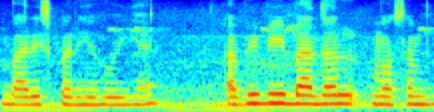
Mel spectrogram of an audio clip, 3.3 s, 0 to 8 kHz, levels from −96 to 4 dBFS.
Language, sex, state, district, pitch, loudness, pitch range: Hindi, male, Bihar, West Champaran, 215 Hz, -15 LUFS, 210-230 Hz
